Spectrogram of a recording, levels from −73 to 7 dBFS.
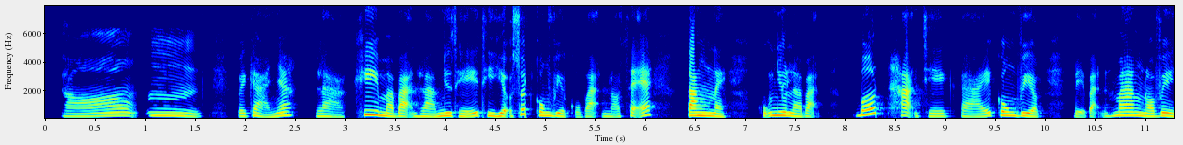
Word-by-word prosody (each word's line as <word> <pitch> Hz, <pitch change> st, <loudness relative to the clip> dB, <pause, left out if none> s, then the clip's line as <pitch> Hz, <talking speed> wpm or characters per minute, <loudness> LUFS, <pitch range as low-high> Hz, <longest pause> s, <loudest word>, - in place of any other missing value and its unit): Đó, 210 Hz, +5 st, -2 dB
ừm, 235 Hz, -6 st, -2 dB, 0.4 s
với 200 Hz, -, -1 dB
cả 205 Hz, -4 st, -3 dB
nhá, 230 Hz, +10 st, -1 dB, 0.2 s
là 185 Hz, -5 st, -5 dB
khi 315 Hz, -3 st, +6 dB
mà 210 Hz, -5 st, +3 dB
bạn 195 Hz, -1 st, +1 dB
làm 190 Hz, +1 st, 0 dB
như 225 Hz, -, +4 dB
thế 195 Hz, +1 st, +1 dB
thì 225 Hz, -, 0 dB
hiệu 200 Hz, 0 st, +3 dB
suất 340 Hz, +10 st, 0 dB
công 245 Hz, -3 st, +1 dB
việc 210 Hz, -3 st, 0 dB
của 160 Hz, -, -11 dB
bạn 185 Hz, 0 st, -4 dB
nó 180 Hz, -2 st, -7 dB
sẽ 240 Hz, +8 st, 0 dB, 0.4 s
tăng 245 Hz, -3 st, +6 dB
này, 190 Hz, -4 st, +1 dB, 0.3 s
cũng 250 Hz, -, +1 dB
như 260 Hz, -1 st, +6 dB
là 210 Hz, -6 st, +1 dB
bạn 195 Hz, 0 st, -3 dB, 0.4 s
bớt 345 Hz, +8 st, +5 dB
hạn 255 Hz, -6 st, 0 dB
chế 195 Hz, -1 st, -3 dB
cái 190 Hz, +2 st, -3 dB
công 255 Hz, -1 st, +2 dB
việc 205 Hz, -5 st, +3 dB, 0.3 s
để 180 Hz, -3 st, -5 dB
bạn 200 Hz, +4 st, -5 dB
mang 255 Hz, -2 st, +4 dB
nó 195 Hz, -1 st, +3 dB
về 220 Hz, +1 st, +3 dB
210 Hz, 200 wpm, -23 LUFS, 190-245 Hz, 0.4 s, khi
